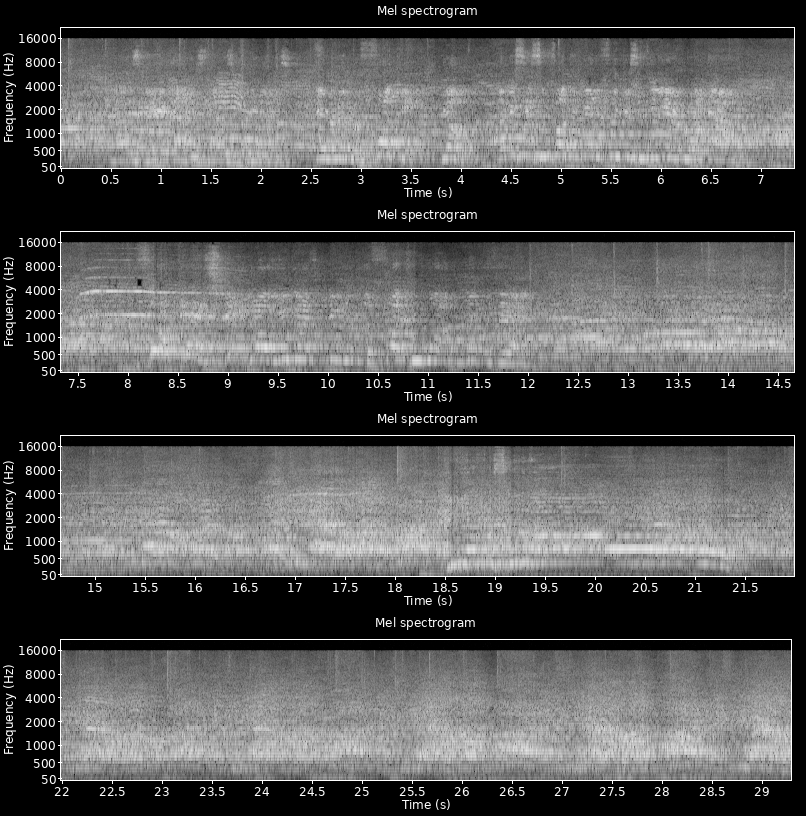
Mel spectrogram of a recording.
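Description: A big crowd cheers and shouts.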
